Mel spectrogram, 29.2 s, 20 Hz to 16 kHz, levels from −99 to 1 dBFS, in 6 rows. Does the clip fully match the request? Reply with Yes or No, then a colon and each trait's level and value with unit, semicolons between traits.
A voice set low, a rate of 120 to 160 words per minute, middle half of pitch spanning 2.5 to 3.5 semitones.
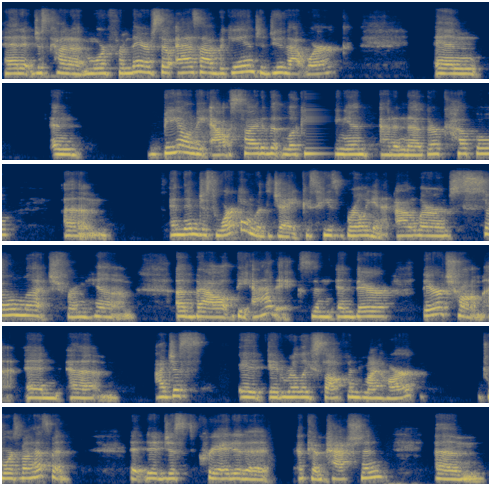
No: high, 215 Hz; average, 150 wpm; average, 3.2 semitones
